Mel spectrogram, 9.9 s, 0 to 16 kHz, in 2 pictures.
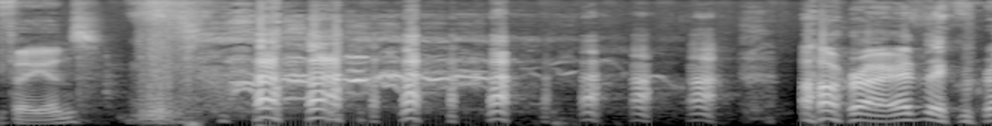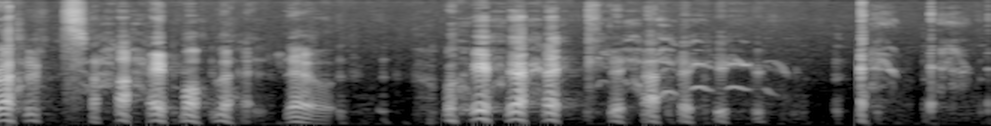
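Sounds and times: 
speech: 0.0s - 3.0s, 4.0s - 6.6s, 7.3s - 8.8s
laughter: 1.0s - 9.0s
person coughing harshly: 9.2s - 9.9s.

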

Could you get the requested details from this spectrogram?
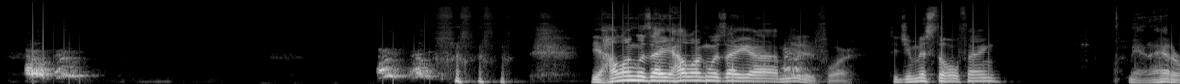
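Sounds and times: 
dog barking sharply: 0.2s - 1.0s, 3.8s - 4.5s, 7.8s - 8.2s
laughter: 4.4s - 5.3s
speech: 4.4s - 10.1s, 11.2s - 11.7s.

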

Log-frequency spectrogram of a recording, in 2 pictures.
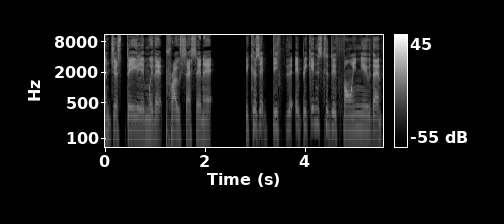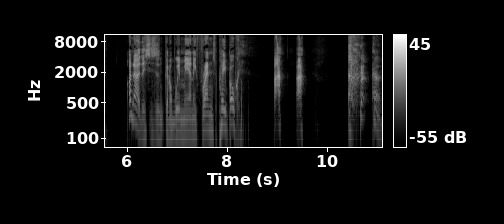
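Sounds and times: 
speech: 0.0s - 2.2s, 2.8s - 8.4s, 9.0s - 9.6s, 10.4s - 11.1s
person coughing harshly: 10.4s - 11.1s.

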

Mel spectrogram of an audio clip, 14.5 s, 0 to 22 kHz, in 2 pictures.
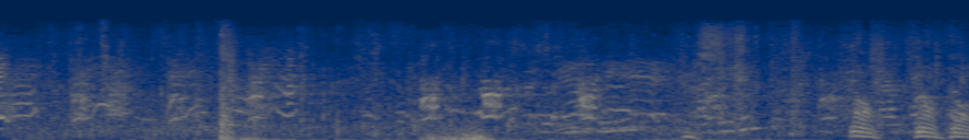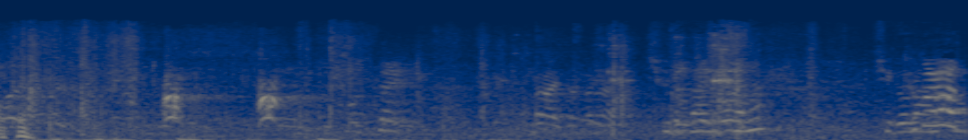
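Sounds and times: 
commotion and voices: 0.0s - 14.5s
several dogs barking and yipping: 0.5s - 2.4s, 3.1s - 4.6s
speech: 6.4s - 7.8s.

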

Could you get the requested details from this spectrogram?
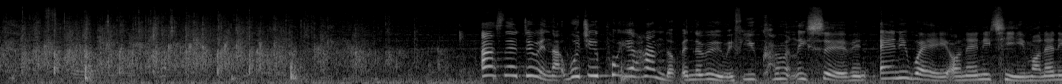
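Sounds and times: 
room full of people applauding: 0.0s - 4.6s
speech: 5.2s - 10.6s.

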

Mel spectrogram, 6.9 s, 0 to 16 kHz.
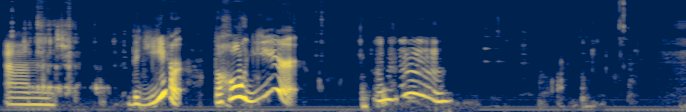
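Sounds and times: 
quiet hum: 0.0s - 6.8s
speech: 0.1s - 3.0s, 3.6s - 4.6s
person taking a long sip of a Moscow Mule cocktail: 0.2s - 1.2s.

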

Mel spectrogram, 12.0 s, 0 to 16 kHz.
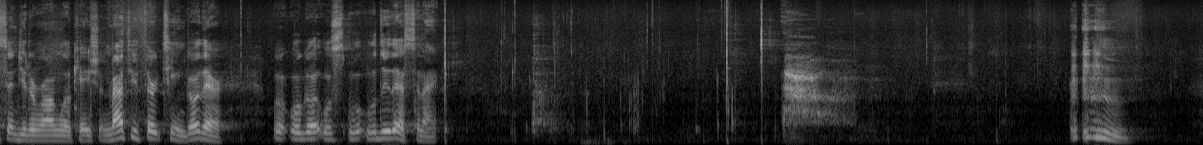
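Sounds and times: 
speech: 0.0s - 4.5s, 10.8s - 11.4s
person with a tickle in their throat clearing it during a Bible talk: 10.7s - 11.5s.

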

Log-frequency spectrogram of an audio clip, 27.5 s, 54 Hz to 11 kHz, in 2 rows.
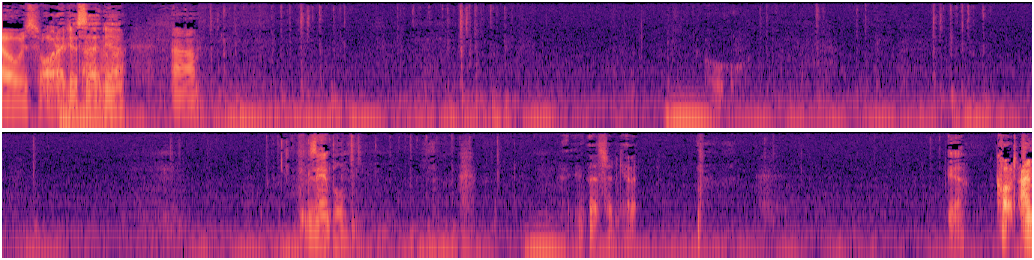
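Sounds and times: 
speech: 0.0s - 2.8s, 17.9s - 18.6s, 21.6s - 22.3s, 26.4s - 27.4s
faint low hum: 0.0s - 27.4s
typing on a computer keyboard: 2.8s - 6.9s, 12.4s - 13.2s, 17.2s - 17.6s, 18.2s - 19.8s.

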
